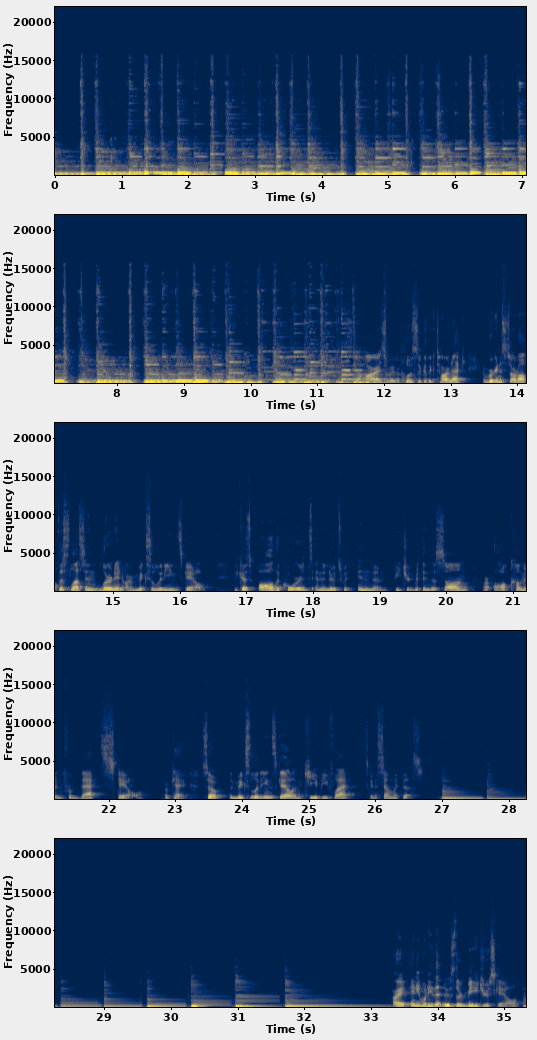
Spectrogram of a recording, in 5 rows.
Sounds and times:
Speech: 0:11.6 - 0:26.8, 0:33.3 - 0:35.3.

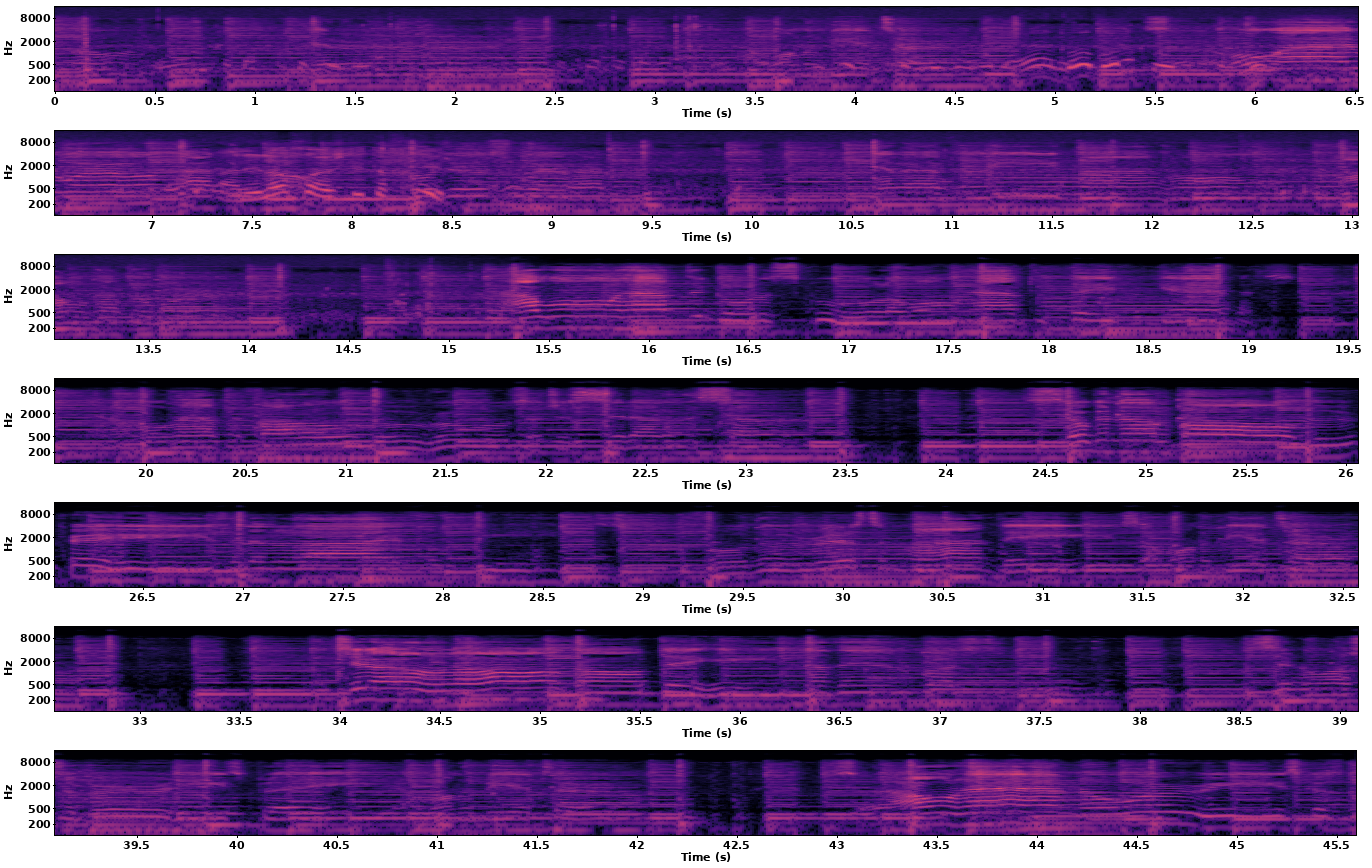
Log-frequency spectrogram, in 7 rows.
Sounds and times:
Music: 0:00.0 - 0:45.5
Speech: 0:03.6 - 0:09.2.

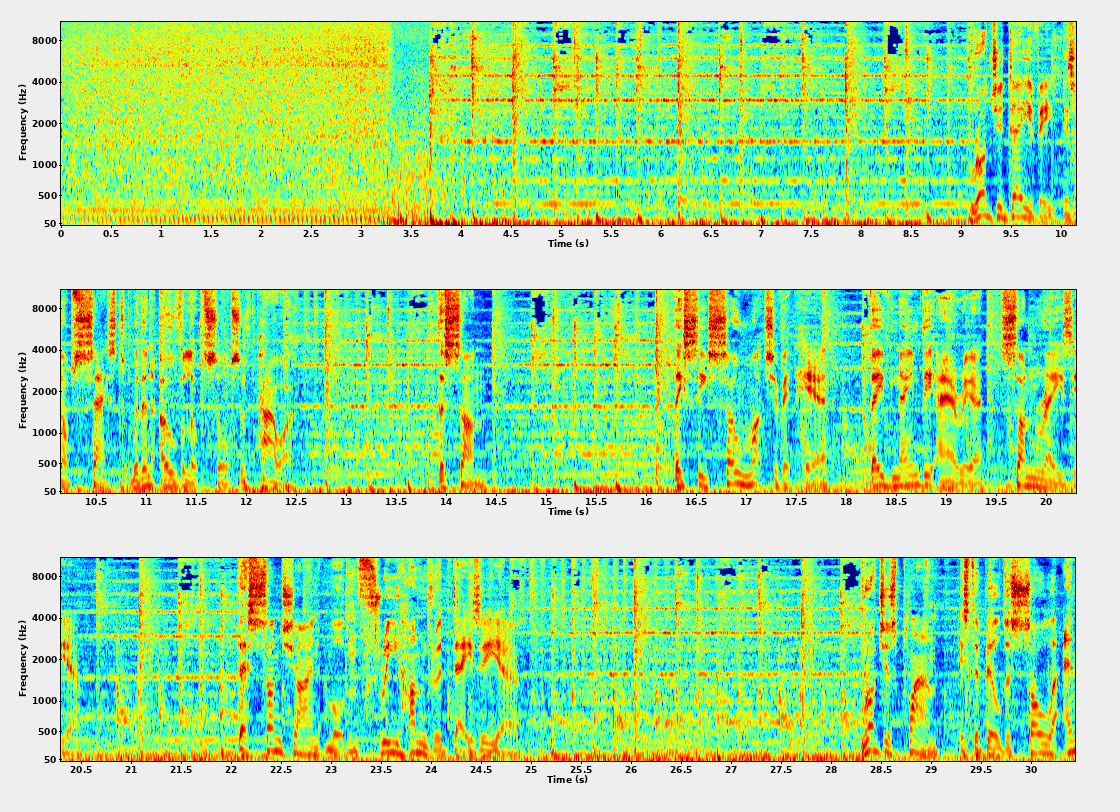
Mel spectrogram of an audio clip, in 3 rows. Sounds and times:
Music: 0:00.0 - 0:30.4
Speech: 0:09.1 - 0:12.5, 0:13.9 - 0:14.4, 0:16.2 - 0:20.5, 0:22.1 - 0:25.0, 0:28.3 - 0:30.4.

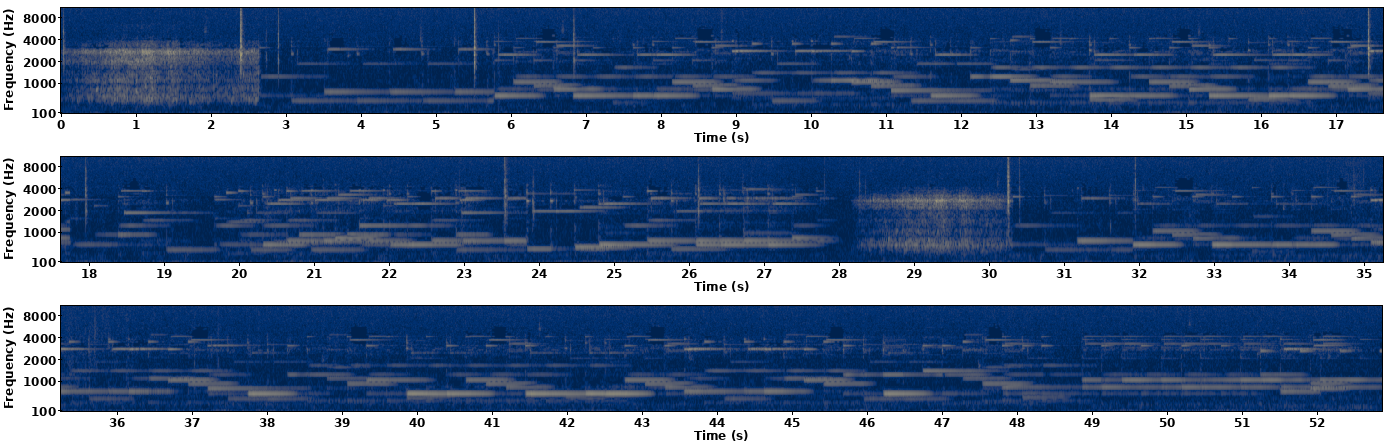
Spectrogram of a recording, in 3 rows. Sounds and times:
Alarm clock: 0:02.0 - 0:52.8
Music: 0:02.3 - 0:52.8.

